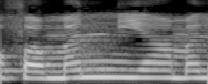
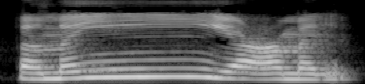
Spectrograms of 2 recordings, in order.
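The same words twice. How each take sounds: First: फमन यामल with a clear separate n; फमन यामल, two separate words with the n sounded; wrong, unmerged demo. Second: फमन यामल slow, n melted into a nasal y; फमन यामल with a long nasal glide; idgham with ghunnah. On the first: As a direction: say "faman ya'mal" quickly, no hum. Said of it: "फमन यामल नहीं पढ़ना". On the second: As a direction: hum through the join of फमन यामल as "famayy-ya'mal". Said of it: "इदगाम आ रहा है गुन्ना के साथ". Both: Shown as a demonstration.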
